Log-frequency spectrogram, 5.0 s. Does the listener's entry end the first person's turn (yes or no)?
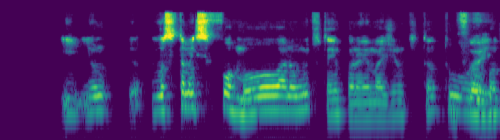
no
